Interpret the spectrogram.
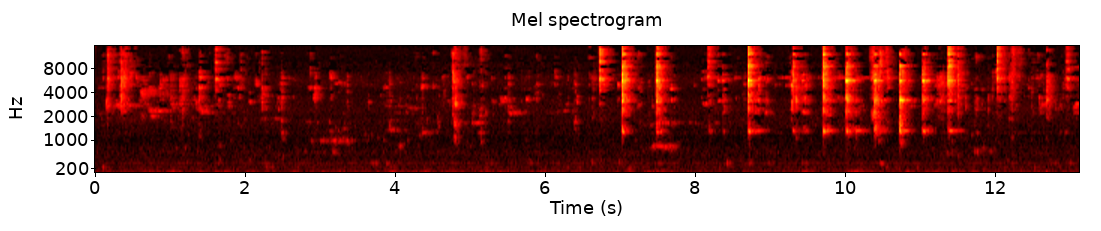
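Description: Close-up chewing of boiled dumplings: soft wet mouth sounds, then from about seven seconds in a run of sharp, wet smacking clicks about two a second, in time with the chewing.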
